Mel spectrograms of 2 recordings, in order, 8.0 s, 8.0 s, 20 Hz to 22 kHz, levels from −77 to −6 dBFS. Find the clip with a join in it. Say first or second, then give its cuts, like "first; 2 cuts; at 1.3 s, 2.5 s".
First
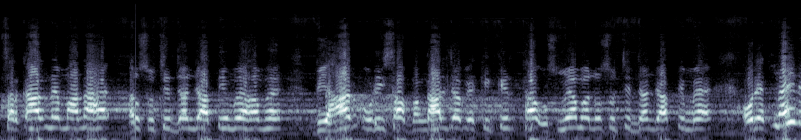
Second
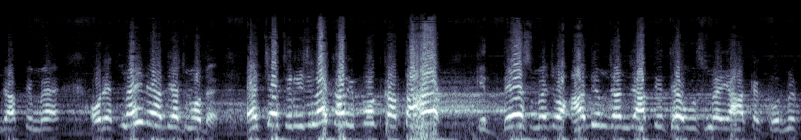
first; 1 cut; at 1.3 s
